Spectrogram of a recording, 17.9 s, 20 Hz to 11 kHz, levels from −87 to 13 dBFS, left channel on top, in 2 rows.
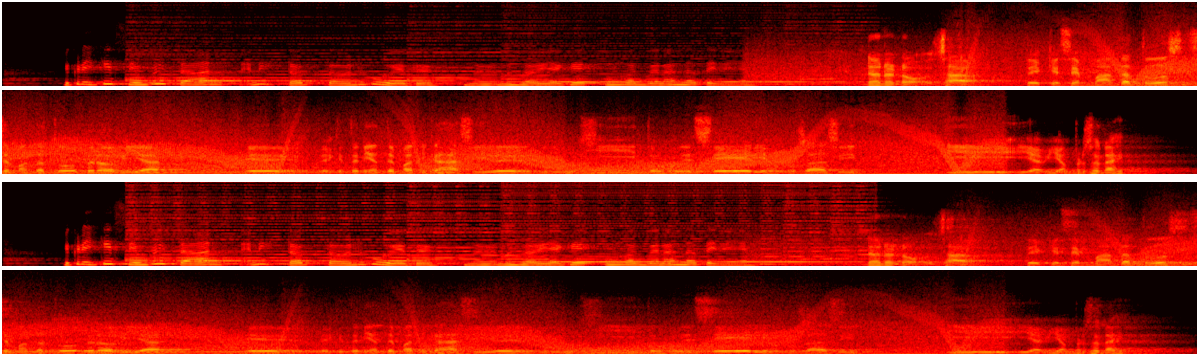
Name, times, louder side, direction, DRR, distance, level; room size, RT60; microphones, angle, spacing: voice 1, 0.5-5.7 16.8-17.1, right 2 dB, 25° right, 11 dB, 0.6 m, -35 dB
sound 1, 0.9-6.6, right 2 dB, 45° right, 1.6 m, -41 dB
sound 2, 5.5-16.5, left 4 dB, 30° left, 0.9 m, -38 dB
voice 2, 6.2-7.4 7.7-17.4, left 3 dB, 65° left, 11 dB, 1.4 m, -33 dB
Wind instrument woodwind instrument, 8.7-12.5, right 1 dB, 10° left, 2.9 m, -43 dB
23.0 x 19.5 x 9.9 m, 2.1 s
head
